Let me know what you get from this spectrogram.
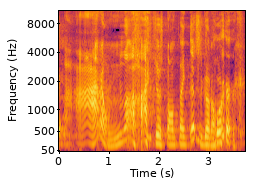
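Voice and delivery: lightly voiced whiny doubter, soft and falling; a hint of a doubting Israelite muttering; mock doubter. Preacher mimics a faithless Israelite complaining. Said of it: "if he'd let one word come out".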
